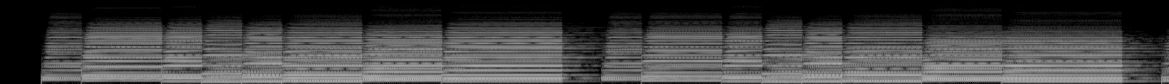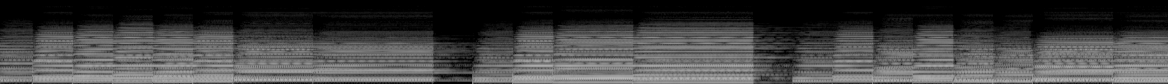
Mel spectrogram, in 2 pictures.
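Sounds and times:
accordion: 0:00.4 - 0:23.3.

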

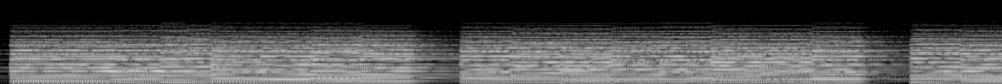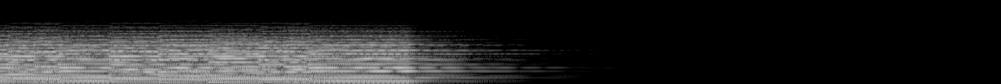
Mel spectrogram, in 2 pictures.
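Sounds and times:
organ: 0:00.0 - 0:15.6.

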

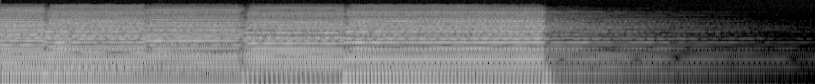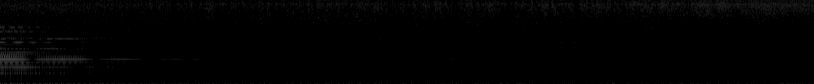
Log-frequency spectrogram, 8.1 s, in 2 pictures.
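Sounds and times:
bass guitar: 0:00.0 - 0:02.8
accordion: 0:00.0 - 0:03.6.

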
